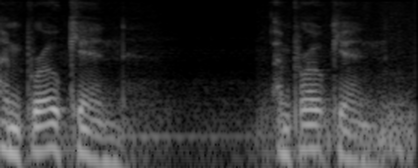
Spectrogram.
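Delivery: slow, hushed, quiet whisper. Retelling what students told them in confidence, imitating a whisper. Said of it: "whispering to me and been like".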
